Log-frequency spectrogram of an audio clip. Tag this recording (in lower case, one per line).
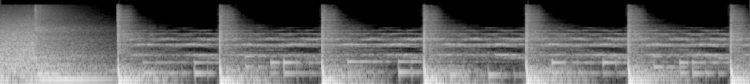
soundtrack music
music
